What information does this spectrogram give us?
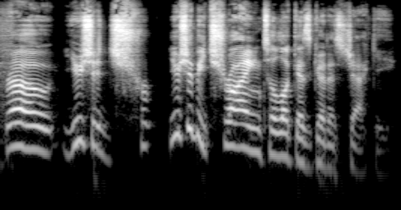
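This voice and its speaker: A man playing a lovelorn, defensive high school senior boy who jokes in casual slang in a drama table read. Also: very animated, unhurried, sharp tone, full character voice. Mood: joking, casual. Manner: casual slangy teen talk.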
